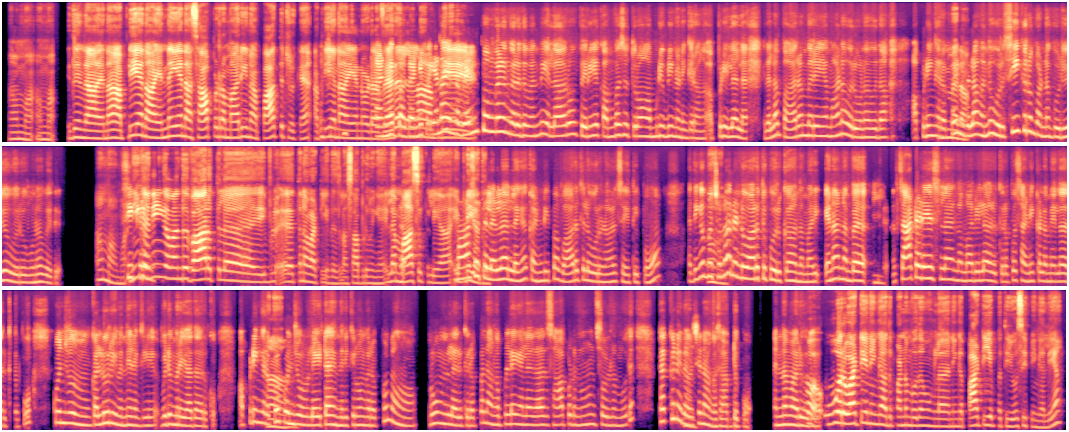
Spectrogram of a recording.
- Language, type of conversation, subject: Tamil, podcast, உங்கள் வீட்டில் தலைமுறையாகப் பின்பற்றப்படும் ஒரு பாரம்பரிய சமையல் செய்முறை என்ன?
- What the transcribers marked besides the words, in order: other background noise; laugh; "விரல் எல்லாம்" said as "வெரலெல்லாம்"; "கம்பு சுத்துகிறோம்" said as "கம்ப சுத்துரம்"; inhale; gasp; "சேத்துபோம்" said as "சேத்திப்போம்"; "ஒருக்க" said as "ஒருக்கா"; in English: "சேட்டர்டேய்ஸ்"; inhale; inhale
